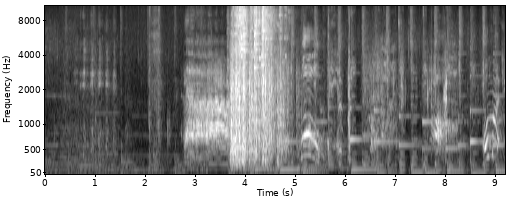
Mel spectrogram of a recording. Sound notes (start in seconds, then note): 0.5 chuckling; 6.5 curious music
